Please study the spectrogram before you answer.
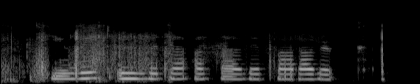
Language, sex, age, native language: Icelandic, female, 12, Icelandic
